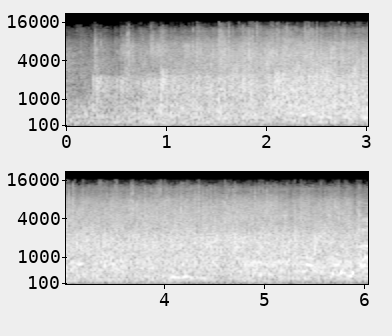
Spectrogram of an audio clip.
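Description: Large audience applauding in a hall. The clapping starts just after the opening, builds over the first second or two, then holds steady.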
